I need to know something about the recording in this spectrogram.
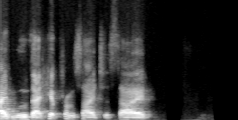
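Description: A woman speaks close by with animation.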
